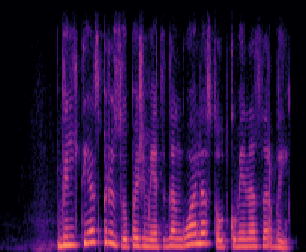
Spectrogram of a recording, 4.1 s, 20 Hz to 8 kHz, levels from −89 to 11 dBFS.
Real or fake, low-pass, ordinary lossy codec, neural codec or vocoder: real; 7.2 kHz; Opus, 24 kbps; none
